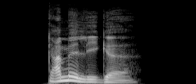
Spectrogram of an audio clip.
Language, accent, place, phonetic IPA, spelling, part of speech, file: German, Germany, Berlin, [ˈɡaməlɪɡə], gammelige, adjective, De-gammelige.ogg
- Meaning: inflection of gammelig: 1. strong/mixed nominative/accusative feminine singular 2. strong nominative/accusative plural 3. weak nominative all-gender singular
